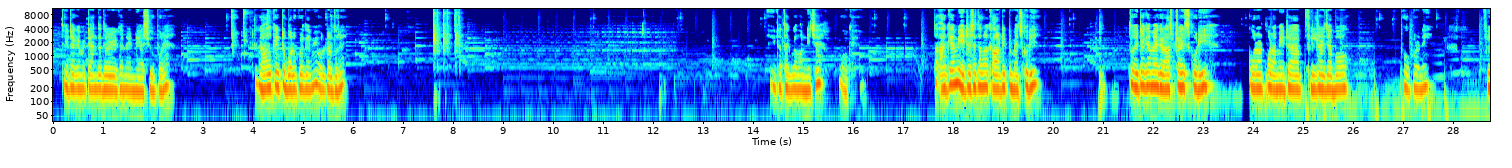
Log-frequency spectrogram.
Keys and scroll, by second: 3.7 ctrl+t, 4.2 ctrl+alt+t, 7.5 Left, 7.7 Left, 7.9 Left.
